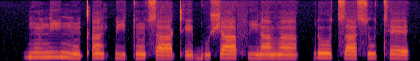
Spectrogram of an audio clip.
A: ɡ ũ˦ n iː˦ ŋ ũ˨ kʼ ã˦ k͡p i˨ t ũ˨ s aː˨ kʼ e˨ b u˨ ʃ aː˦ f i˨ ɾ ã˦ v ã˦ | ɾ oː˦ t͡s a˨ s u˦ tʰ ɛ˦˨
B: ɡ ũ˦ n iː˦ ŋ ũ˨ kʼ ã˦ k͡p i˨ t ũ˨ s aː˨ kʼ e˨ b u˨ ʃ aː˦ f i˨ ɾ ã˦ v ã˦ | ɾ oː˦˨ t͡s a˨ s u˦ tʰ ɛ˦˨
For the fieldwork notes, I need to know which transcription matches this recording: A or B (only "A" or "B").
A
